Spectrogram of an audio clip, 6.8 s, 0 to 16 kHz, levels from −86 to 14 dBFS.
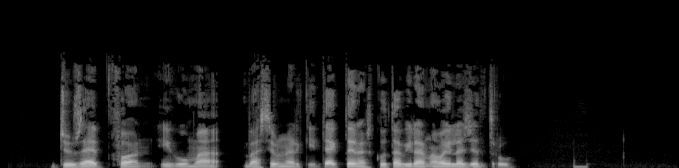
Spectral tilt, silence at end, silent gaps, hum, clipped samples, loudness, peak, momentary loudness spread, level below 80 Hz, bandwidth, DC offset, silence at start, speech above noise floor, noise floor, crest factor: -5.5 dB/octave; 0.95 s; none; none; under 0.1%; -21 LUFS; -2 dBFS; 9 LU; -56 dBFS; 10.5 kHz; under 0.1%; 0.6 s; 54 dB; -75 dBFS; 20 dB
